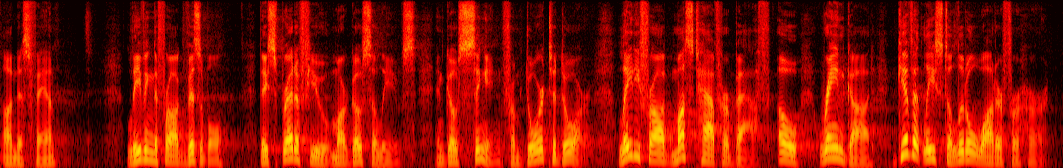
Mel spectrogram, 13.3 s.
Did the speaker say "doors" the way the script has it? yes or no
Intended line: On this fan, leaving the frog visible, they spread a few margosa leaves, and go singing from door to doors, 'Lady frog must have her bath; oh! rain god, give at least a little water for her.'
no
